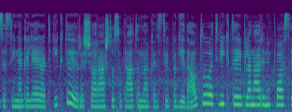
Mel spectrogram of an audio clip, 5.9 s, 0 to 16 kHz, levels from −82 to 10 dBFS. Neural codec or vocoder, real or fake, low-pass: none; real; 9.9 kHz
